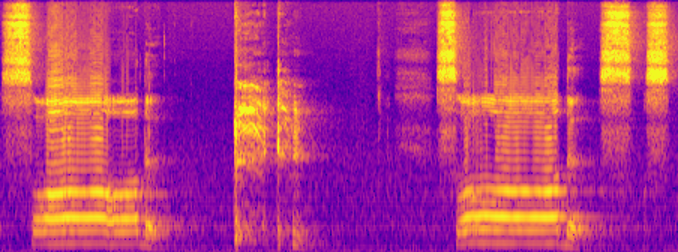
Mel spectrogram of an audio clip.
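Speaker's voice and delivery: صاد loud, very slow, with open mouth; heavy saad, mouth open. Shown as a demonstration. Teacher models heavy صاد for students. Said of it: "منہ کو کھولیں گے".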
